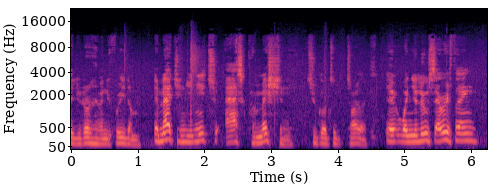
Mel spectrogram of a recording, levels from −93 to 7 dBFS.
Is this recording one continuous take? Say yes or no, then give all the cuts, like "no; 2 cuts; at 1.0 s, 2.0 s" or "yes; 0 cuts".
no; 2 cuts; at 1.1 s, 4.6 s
